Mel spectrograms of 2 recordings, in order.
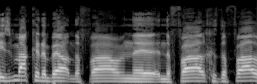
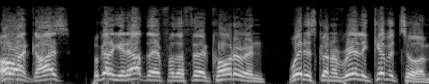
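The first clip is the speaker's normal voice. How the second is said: offhand, shrugging, nonchalant tone, pitched up; 6 semitones higher than usual. Retelling the worst coach's speech before the third quarter: imitating a nonchalant coach speech. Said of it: "delivered so nonchalantly".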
